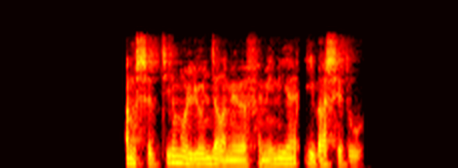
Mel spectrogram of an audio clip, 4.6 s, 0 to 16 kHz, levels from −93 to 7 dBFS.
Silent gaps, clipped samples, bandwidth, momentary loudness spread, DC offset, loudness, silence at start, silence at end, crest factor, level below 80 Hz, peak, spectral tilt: none; under 0.1%; 7.4 kHz; 6 LU; under 0.1%; -23 LUFS; 1.25 s; 1 s; 16 dB; -56 dBFS; -8 dBFS; -5.5 dB/octave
